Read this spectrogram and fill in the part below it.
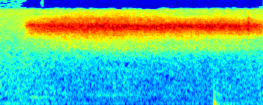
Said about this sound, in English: So when you're ready, just breathing in and we'll make the sound of ah.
